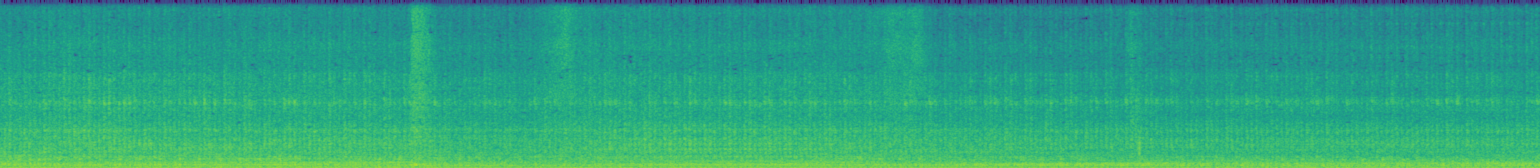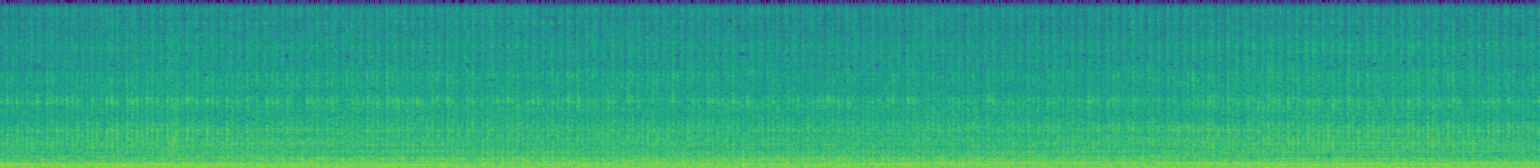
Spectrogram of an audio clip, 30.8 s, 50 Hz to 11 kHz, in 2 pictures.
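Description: Volvo FH 460 tractor unit's 13-litre straight-six diesel idling steadily, with a couple of faint clicks.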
